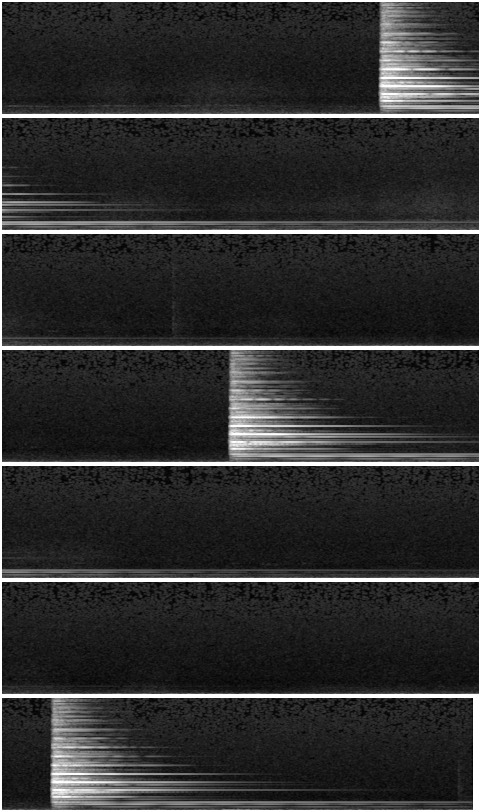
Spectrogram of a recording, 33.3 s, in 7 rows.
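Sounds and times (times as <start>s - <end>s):
Thingeyrakirkja funeral church bells ringing: 2.7s - 13.4s, 16.6s - 25.9s, 29.0s - 33.3s.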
